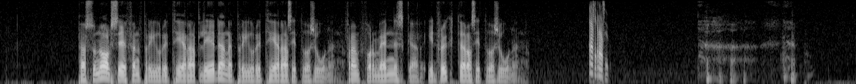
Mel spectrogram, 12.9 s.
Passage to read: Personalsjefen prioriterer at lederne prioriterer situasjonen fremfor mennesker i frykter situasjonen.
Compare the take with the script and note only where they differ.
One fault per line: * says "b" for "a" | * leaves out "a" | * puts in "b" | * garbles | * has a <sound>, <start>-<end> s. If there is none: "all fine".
* has a chirp, 8.8-9.2 s
* has a laugh, 10.5-12.0 s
